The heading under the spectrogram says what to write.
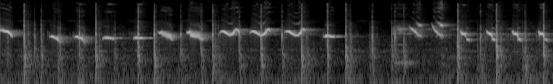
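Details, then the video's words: Big-bodied greater green leafbird, its song used as a lure to prompt lazy birds to sing: rapid, rolling whistled notes that swing up and down, then higher squeaky slurs near the end, with crisp clicks between them. "cucak ijo body big, suaranya bisa buat pancingan burung yang malas bunyi"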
